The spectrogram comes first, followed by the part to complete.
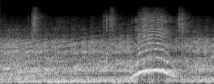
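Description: Live rock band playing, with electric guitars and drums and regular cymbal strokes. About a second and a half in, a loud pitched note bends up and back down.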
